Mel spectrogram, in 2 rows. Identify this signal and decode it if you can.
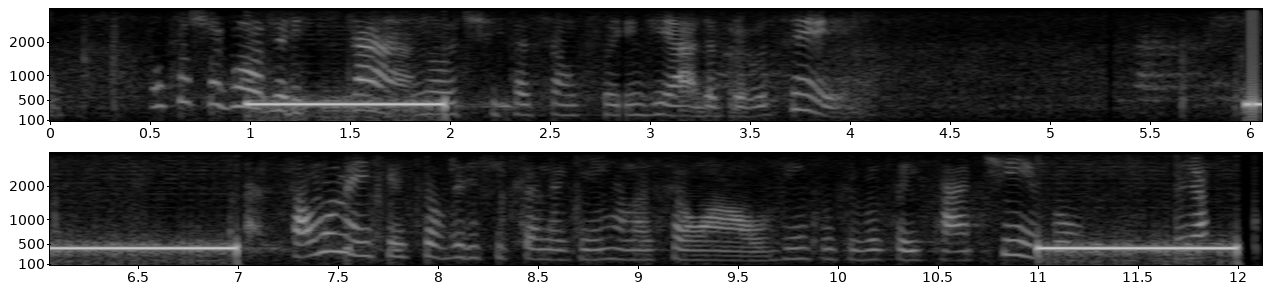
Ringback tone (Europe, 425 Hz), with speech.
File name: out- -2024- - - .2480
